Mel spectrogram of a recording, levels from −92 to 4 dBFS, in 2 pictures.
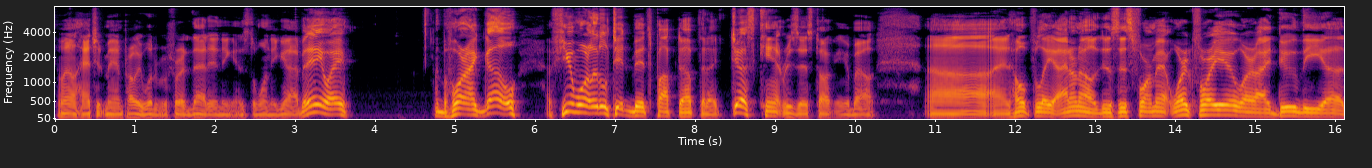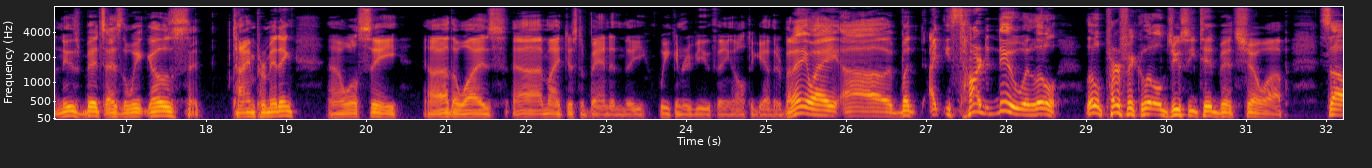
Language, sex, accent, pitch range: English, male, American, 85-120 Hz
